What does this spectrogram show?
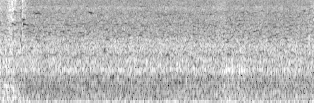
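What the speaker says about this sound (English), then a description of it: "Sorry about the fan." An indoor fan blows continuously to dry craft pieces for a fall lantern, giving a faint, steady, even whoosh with no talk.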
